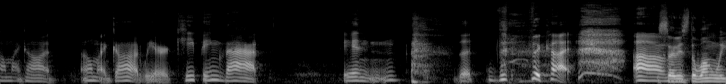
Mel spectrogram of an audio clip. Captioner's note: laughs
